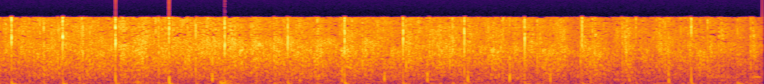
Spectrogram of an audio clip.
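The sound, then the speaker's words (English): A conference audience applauds its panelists steadily, a dense wash of many hands clapping with sharper individual claps popping out, sustained at an even, fairly loud level throughout. “Okay, let's give our panelists another round of applause.”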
